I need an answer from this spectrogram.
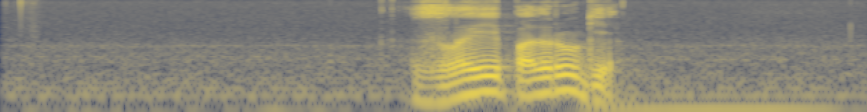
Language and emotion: Russian, neutral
